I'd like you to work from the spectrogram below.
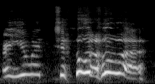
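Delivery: high, loud question breaking into laughter; giddy laughing question to the pet; laughing squeal. Real, not acted.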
